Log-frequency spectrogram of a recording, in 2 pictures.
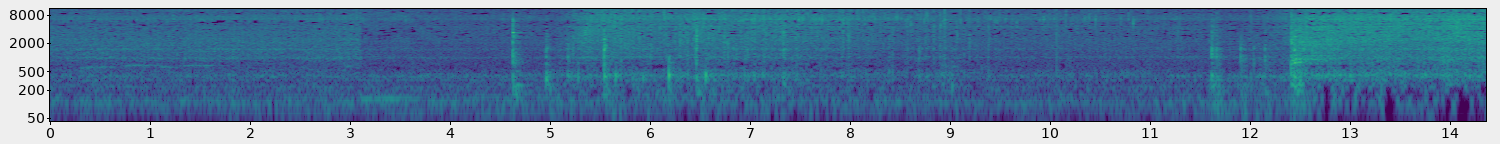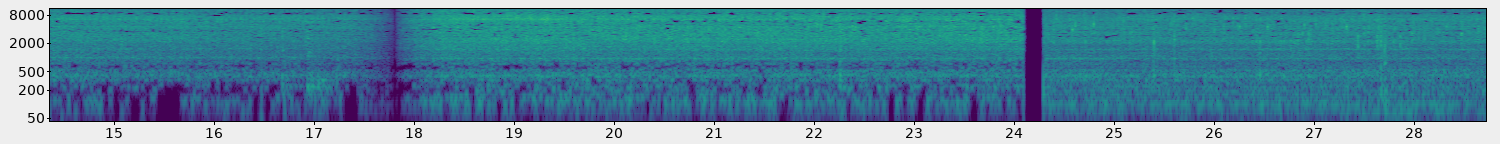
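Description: Diced onions sizzling in hot oil in a pot. About twelve seconds in the sizzling jumps louder as chunks of raw meat go into the oil, then carries on frying as the meat and onions are stirred with a wooden spatula.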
